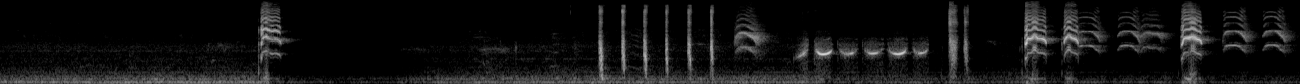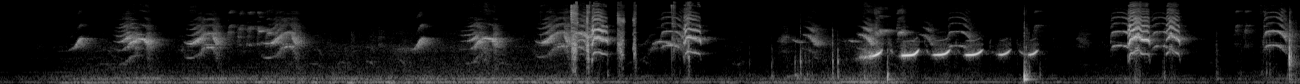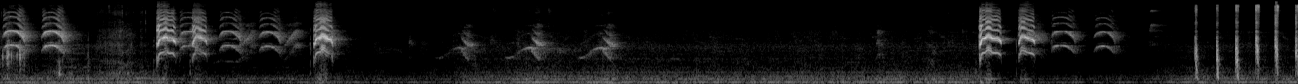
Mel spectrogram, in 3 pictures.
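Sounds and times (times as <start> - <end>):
parrot calling: 17.2 - 20.2
parrot trilling: 17.7 - 20.2.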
